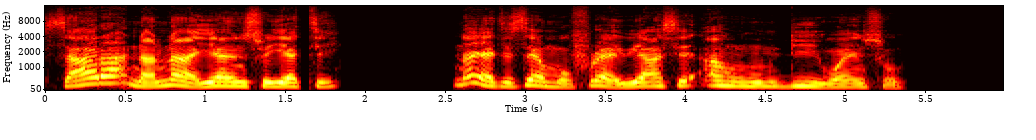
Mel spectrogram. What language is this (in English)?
Akan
